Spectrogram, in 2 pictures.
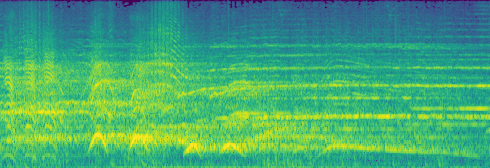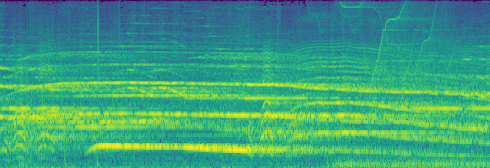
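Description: Ghostly screeching and shrieking: several high, wavering wails overlap and slide up and down in pitch, holding steady and loud for the whole stretch without a break.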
